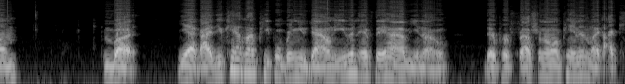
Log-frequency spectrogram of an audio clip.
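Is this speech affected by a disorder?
Yes: cerebral palsy; from birth, wheelchair user.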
